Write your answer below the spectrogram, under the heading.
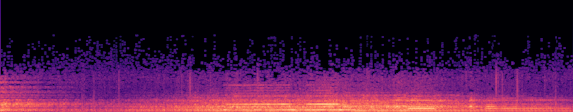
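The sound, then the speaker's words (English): A car engine runs steadily during an automobile ride in a radio drama, a low, even drone that swells gently in the middle and then eases slightly. “We're all going for an automobile ride.”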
